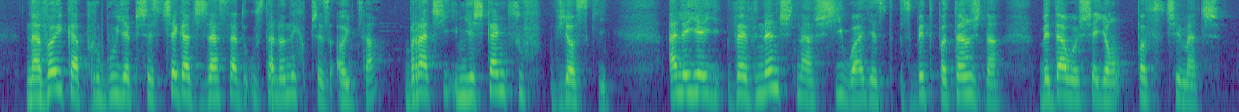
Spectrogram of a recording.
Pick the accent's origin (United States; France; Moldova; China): France; born there; Polish is a second language; Urodziłam się we Francji, ale bardzo jestem przywiązana do Polski. W Polsce czuję się francuską, ale we Francji czuję się Polką.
